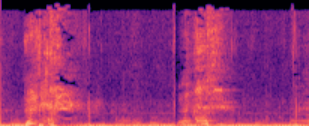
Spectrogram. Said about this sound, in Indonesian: sorry sorry batuk batuk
